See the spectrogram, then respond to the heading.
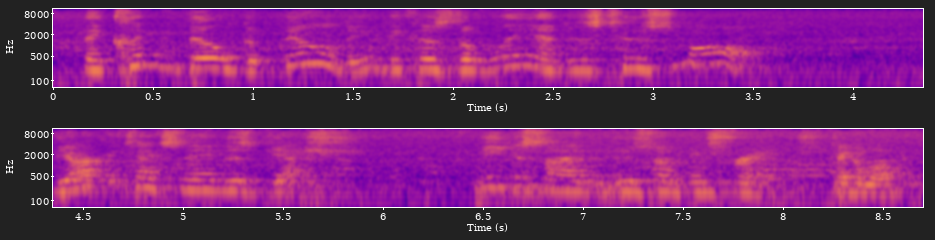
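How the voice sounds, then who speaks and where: Noticeable noise fills the background. The talking proceeds at a moderate speed. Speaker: tour guide. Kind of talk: guided tour commentary. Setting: outdoors on a tour boat. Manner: animated.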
